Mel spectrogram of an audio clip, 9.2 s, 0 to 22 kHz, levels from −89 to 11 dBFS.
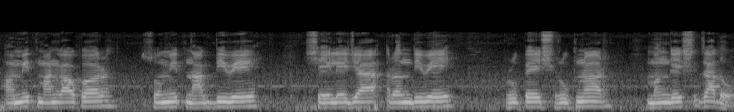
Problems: none marked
